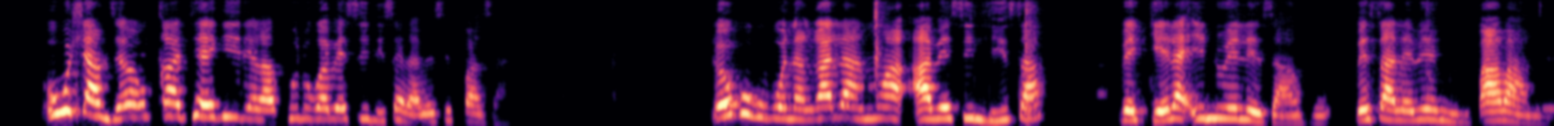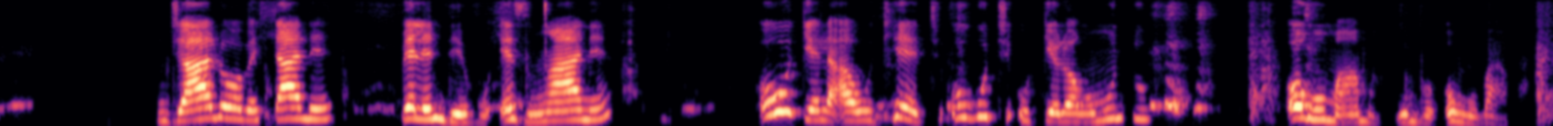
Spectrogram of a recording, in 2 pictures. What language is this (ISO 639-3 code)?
nde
